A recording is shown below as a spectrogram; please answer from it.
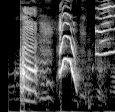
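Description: A toddler laughing in three short, very high-pitched squeals, each rising and then falling in pitch.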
